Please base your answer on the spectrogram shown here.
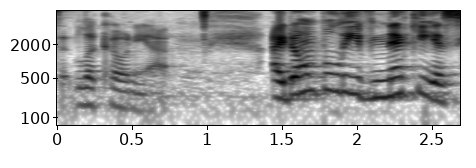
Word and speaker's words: Laconia: I think that's how you pronounce it. Laconia.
